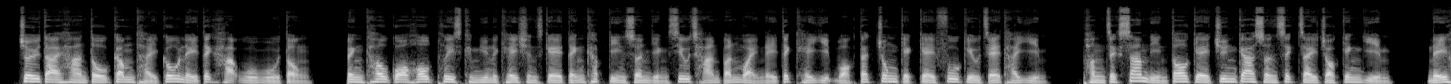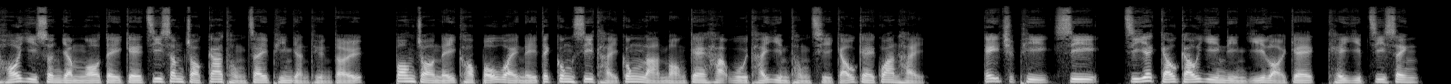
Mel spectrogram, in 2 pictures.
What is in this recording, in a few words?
Cantonese Male ai; Yunsong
